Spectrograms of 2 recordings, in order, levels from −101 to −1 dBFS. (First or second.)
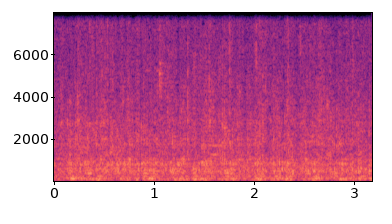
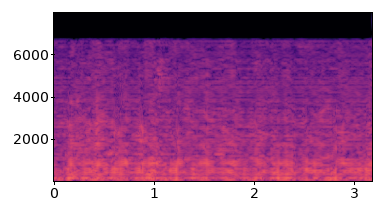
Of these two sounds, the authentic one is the first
